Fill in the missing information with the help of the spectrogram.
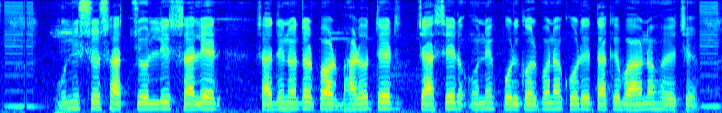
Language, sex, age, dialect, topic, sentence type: Bengali, male, 18-24, Northern/Varendri, agriculture, statement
